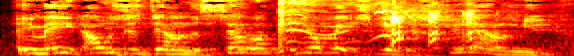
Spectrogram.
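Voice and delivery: high, soft mock-American worker voice; terrible American accent. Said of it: "that is the worst American accent I've ever heard".

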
